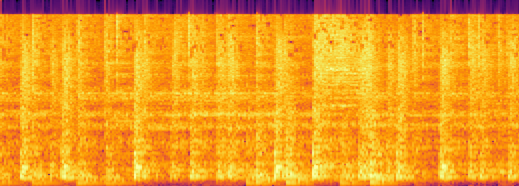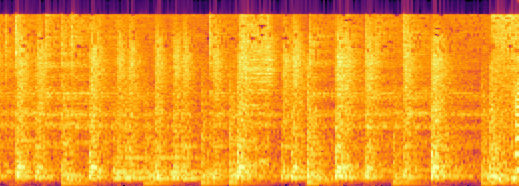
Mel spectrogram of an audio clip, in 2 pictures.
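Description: Jazz drum kit solo played with sticks: a dense, irregular run of snare and rimshot hits, tom and bass drum strokes, and cymbal crashes.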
